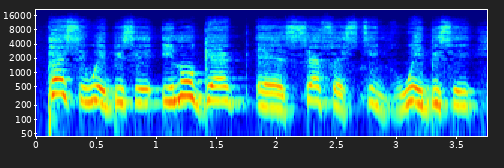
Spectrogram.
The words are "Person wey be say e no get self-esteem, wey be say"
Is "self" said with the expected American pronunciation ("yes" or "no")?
no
